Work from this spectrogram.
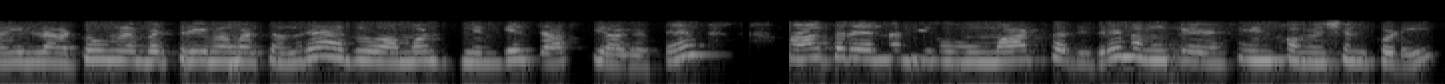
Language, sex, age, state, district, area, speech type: Kannada, female, 30-45, Karnataka, Bellary, rural, conversation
